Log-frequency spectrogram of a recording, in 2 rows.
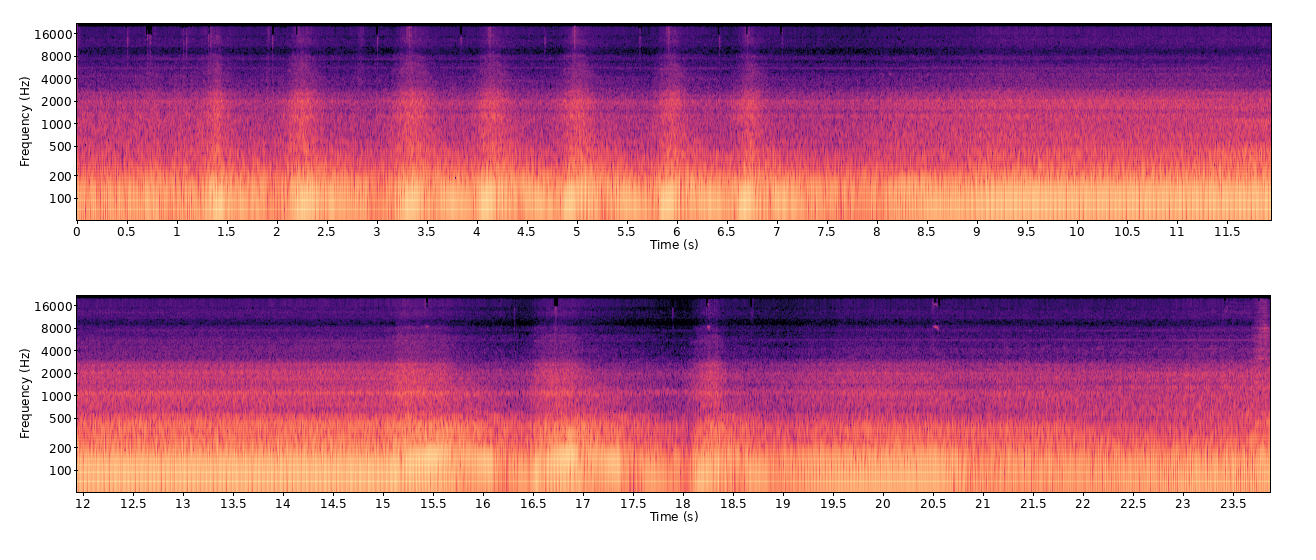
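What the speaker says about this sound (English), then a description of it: "Good old work truck." A 1994 Ford work truck's 7.3 Powerstroke diesel engine runs up close, revved repeatedly in rhythmic bursts, settling into a steady idle, then revved several more times before idling again, with no speech.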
